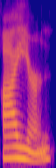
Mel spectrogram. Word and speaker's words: iron: We have an I and an R, but it really sounds like I earn money, or keep your tongue sliding, iron, iron.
